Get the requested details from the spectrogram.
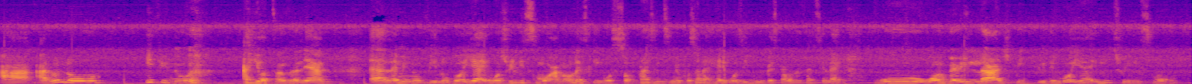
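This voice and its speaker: A woman with a Nigerian accent talks very fast in an animated tone at a fairly low pitch with ordinary pitch variation, over noticeable background noise. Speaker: travel vlogger. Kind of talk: casual vlog talk to camera.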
